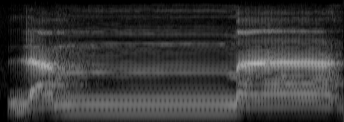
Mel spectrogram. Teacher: میم مشدد میں ایک الف کے اندازے سے غنہ ہوگا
